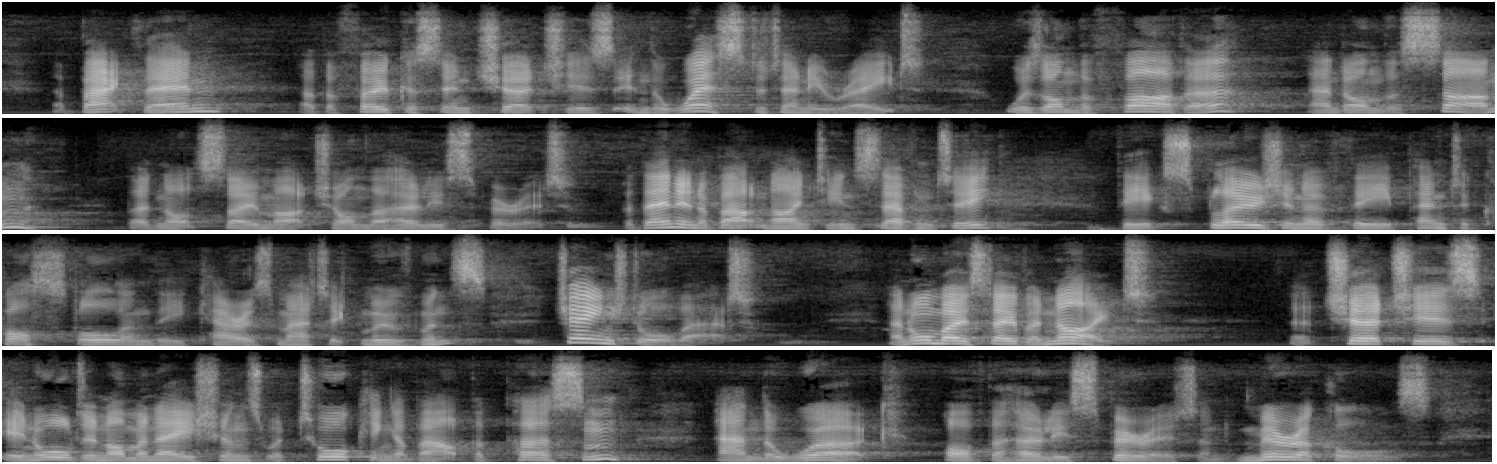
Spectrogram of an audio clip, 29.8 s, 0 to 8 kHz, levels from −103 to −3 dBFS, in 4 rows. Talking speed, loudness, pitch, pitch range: 135 wpm, -31 LUFS, 160 Hz, 145-185 Hz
